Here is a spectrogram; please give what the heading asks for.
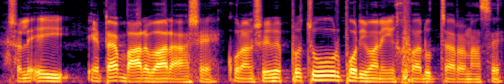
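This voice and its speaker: Male recitation teacher from Bangladesh, patient and repetitive, low smooth clear voice. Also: a bit bright. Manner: patient, repeats syllables slowly, drawls long vowels. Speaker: Quran reading teacher. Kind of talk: step-by-step recitation lesson.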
